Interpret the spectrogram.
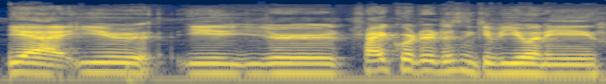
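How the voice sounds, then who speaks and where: A man improvising narration as game master of a casual tabletop role-playing game, pausing to find his words. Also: medium pitch, fairly even intonation, pushed and bright, clear, resonant tone. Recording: faint music underneath.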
